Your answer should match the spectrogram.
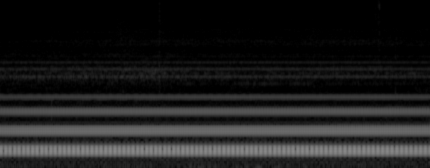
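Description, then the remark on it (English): A steady, unchanging electronic drone built from stacked pure tones, held at an even level for the whole stretch with only faint flickers of texture above, like minimal ambient music. “This is music, by the way. This is not an example of what it's like to lose your hearing.”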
